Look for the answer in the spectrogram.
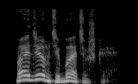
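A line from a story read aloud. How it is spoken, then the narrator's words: Plain. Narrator (Russian): ответил Петр Степаныч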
